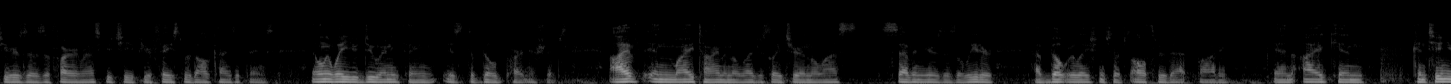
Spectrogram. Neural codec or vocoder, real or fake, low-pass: none; real; 7.2 kHz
